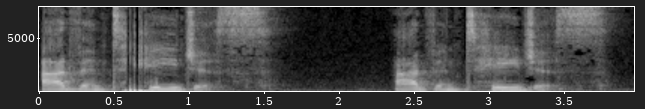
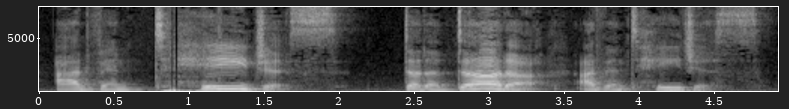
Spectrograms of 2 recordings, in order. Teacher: hopefully you can hear that stress falling on the third syllable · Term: primary stress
